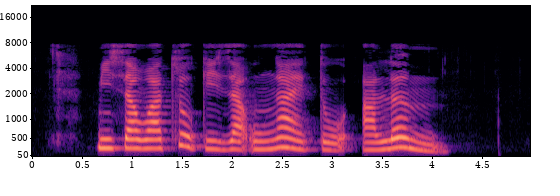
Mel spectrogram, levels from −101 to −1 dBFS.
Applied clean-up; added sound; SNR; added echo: none; none; none; none.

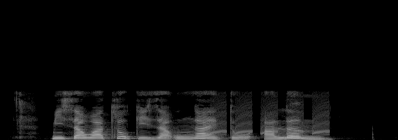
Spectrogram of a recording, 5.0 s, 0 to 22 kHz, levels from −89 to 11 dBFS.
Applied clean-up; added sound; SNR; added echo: none; Alarm; 19 dB; none.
